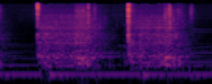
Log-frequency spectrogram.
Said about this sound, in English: I'm gonna put the top on and we're gonna lightly blend these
